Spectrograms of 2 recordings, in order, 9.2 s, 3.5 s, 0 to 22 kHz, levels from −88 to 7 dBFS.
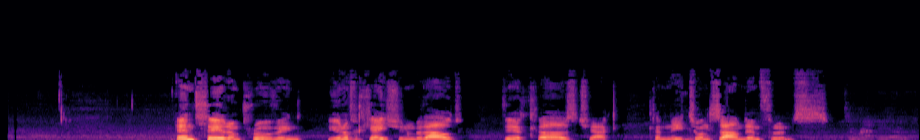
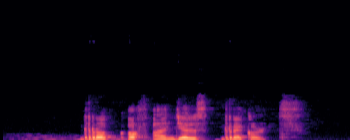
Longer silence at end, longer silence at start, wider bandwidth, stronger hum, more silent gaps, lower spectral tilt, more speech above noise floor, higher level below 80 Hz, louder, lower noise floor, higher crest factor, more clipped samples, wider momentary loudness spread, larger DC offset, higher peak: first, 0.95 s vs 0.6 s; first, 1.75 s vs 0.8 s; first, 11 kHz vs 6.6 kHz; neither; neither; second, -5.5 dB/octave vs -7.5 dB/octave; about the same, 34 dB vs 35 dB; second, -76 dBFS vs -58 dBFS; about the same, -22 LUFS vs -20 LUFS; about the same, -55 dBFS vs -55 dBFS; about the same, 22 dB vs 20 dB; neither; first, 18 LU vs 12 LU; neither; about the same, -2 dBFS vs -2 dBFS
